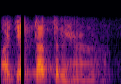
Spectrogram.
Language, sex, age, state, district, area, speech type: Sanskrit, male, 60+, Uttar Pradesh, Ayodhya, urban, conversation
